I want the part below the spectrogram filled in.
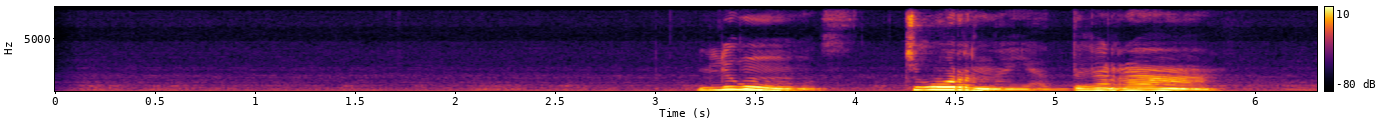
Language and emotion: Russian, angry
